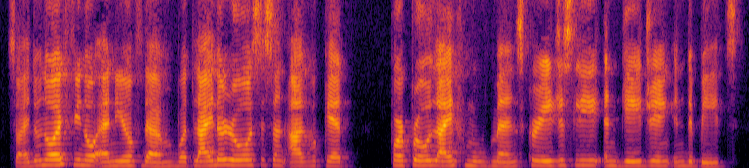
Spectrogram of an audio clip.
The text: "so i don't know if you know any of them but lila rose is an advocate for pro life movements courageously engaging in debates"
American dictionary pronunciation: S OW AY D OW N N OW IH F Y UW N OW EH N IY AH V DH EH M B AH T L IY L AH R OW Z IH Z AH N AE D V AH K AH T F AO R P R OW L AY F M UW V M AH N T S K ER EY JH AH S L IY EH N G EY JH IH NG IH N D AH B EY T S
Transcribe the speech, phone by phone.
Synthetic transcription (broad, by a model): S OW AY D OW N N OW IH F Y UW N OW EH N IY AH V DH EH M B AH T L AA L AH R OW S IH S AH N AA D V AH K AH T F AO R P R OW L AY F M UW V M AH N T S K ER EY JH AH S L IY EH N G EY JH IH NG IH N D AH B EY T S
